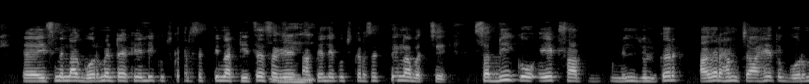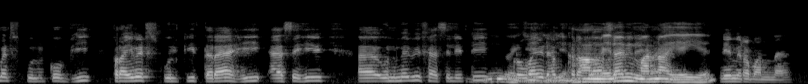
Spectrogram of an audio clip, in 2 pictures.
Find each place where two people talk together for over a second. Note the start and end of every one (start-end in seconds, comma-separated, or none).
12.9-14.7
